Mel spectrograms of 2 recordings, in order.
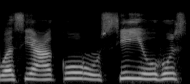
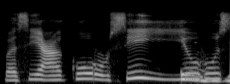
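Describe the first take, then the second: First: It is read fast, the doubled ya rushed. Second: It is read with the doubled ya pressed. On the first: The speaker calls it wrong. "jangan kita baca laju" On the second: The speaker calls it right. "Kena ada nampak tekanan dia"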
